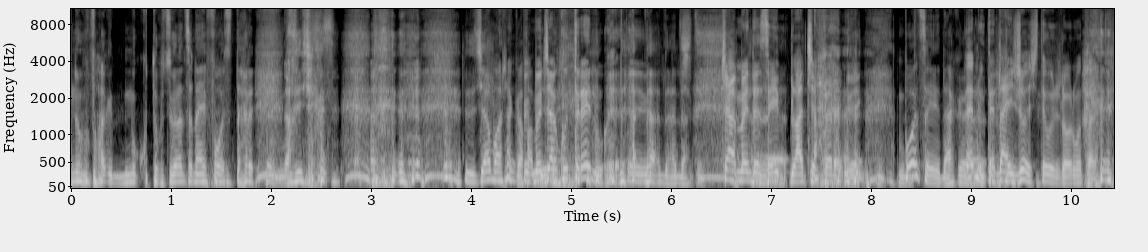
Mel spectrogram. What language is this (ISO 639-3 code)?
ron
